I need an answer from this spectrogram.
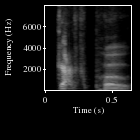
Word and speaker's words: Gakpo: And it's Cody Gakpo. It's a hard G.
